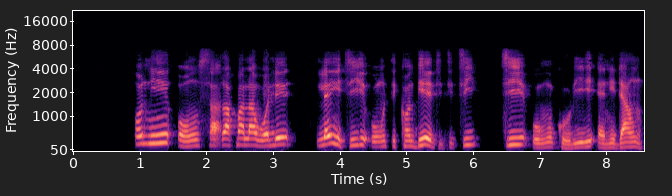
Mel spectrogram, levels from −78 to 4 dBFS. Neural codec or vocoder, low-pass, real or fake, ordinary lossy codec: codec, 16 kHz, 0.8 kbps, ZipCodec; 7.2 kHz; fake; none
